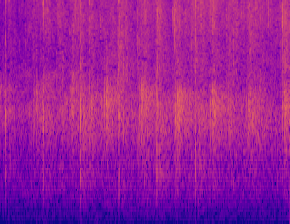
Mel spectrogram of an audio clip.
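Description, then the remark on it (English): A church audience applauding, with many hands clapping at once, a dense, steady patter of sharp claps with no voices over it, holding at a fairly soft, even level for the whole stretch. “Some of you didn't even clap.”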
